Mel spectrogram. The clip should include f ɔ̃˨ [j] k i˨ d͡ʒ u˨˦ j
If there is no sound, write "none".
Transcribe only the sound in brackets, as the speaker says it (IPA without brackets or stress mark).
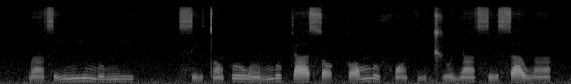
none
